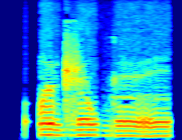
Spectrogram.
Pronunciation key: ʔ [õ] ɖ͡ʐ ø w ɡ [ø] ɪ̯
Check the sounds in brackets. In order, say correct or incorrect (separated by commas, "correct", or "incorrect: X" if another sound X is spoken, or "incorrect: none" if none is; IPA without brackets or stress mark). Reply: correct, correct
